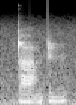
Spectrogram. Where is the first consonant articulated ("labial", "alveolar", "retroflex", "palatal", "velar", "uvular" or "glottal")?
retroflex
